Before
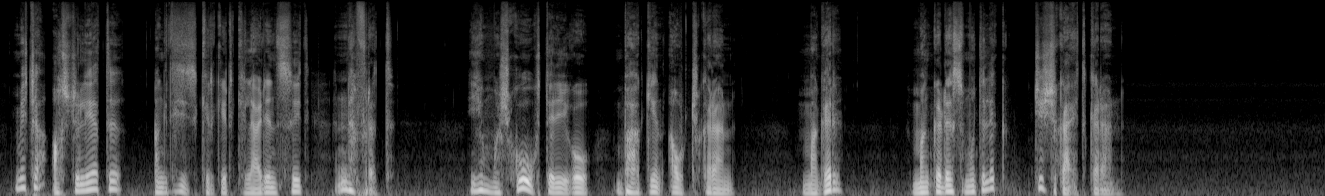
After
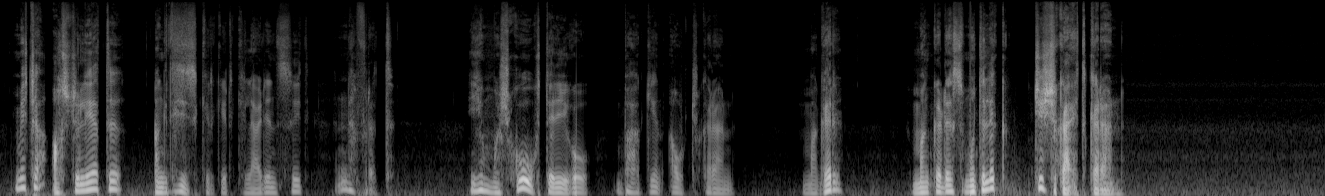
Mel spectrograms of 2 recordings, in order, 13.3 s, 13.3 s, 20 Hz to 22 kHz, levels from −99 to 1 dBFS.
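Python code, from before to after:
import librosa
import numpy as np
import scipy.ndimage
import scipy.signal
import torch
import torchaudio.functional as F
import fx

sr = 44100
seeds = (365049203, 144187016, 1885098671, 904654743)

y = fx.gain(x, sr, db=fx.steps((0.0, -3.5), (2.02, -15.5), (3.86, -6.0), (5.77, -16.0), (8.21, -6.0), (9.71, 2.0)))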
